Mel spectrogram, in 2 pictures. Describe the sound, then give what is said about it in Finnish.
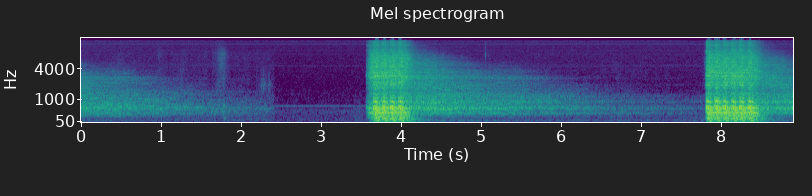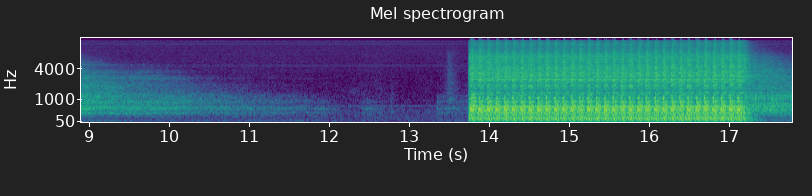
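Recorded machine-gun fire recreating trench-warfare machine-gun nests on defensive lines: two short, loud bursts, each trailing off in a long echoing decay, then a sustained burst of about four seconds. No talk. “mitenkä oli asemasodan aikana puolustuslinjoilla konekivääripesäkkeitä. Ja jotta me saadaan mahdollisimman aidosti tuntea se ja kuulla, millä tavalla tämä homma on toiminut.”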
